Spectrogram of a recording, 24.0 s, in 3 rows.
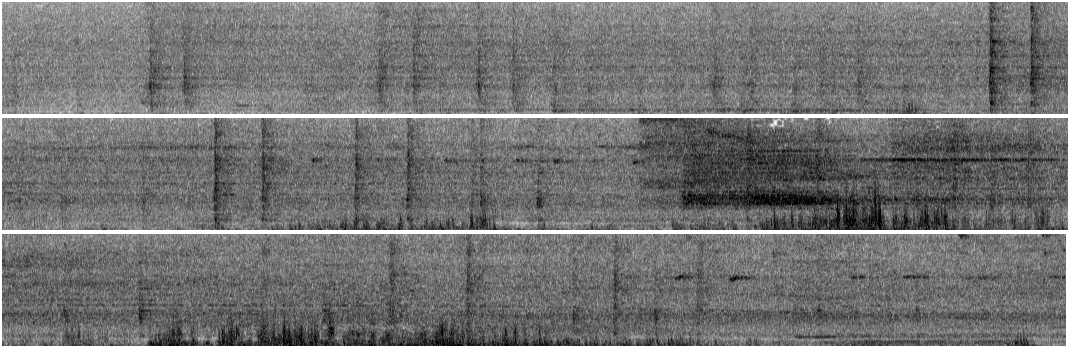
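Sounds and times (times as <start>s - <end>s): electric train rumble: 0.0s - 23.9s
wheels clacking over rail joints: 2.8s - 12.4s
rushing noise: 12.8s - 23.9s.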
